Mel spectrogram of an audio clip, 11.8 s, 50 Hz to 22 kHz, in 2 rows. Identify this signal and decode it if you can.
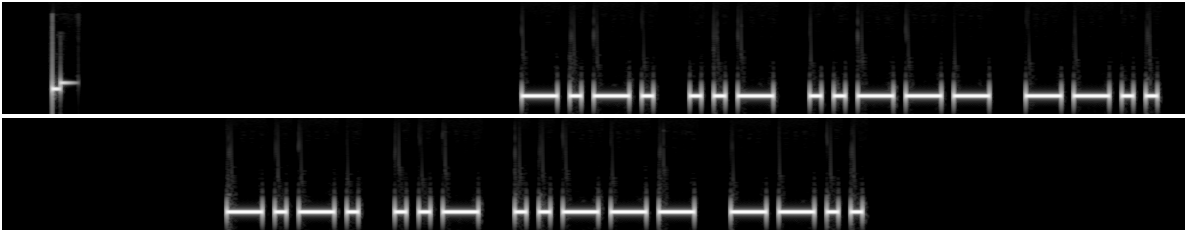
Morse code, heard as a keyed tone, about 20 wpm, 700 Hz. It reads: CU2Z CU2Z
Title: DXCC-100 Call Signs - 4 Characters - Repeated 2x - 20wpm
